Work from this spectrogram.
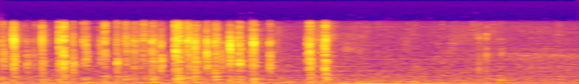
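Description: A name is typed on a computer keyboard as a Gmail or Outlook email signature is set up: quick, close key clicks in an irregular run that slows and thins out toward the end.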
